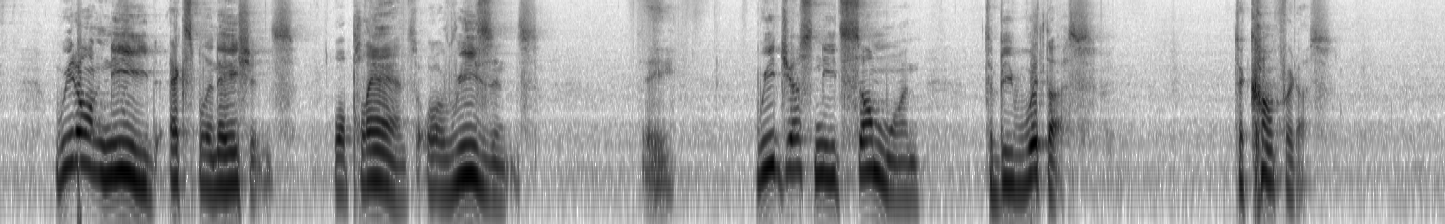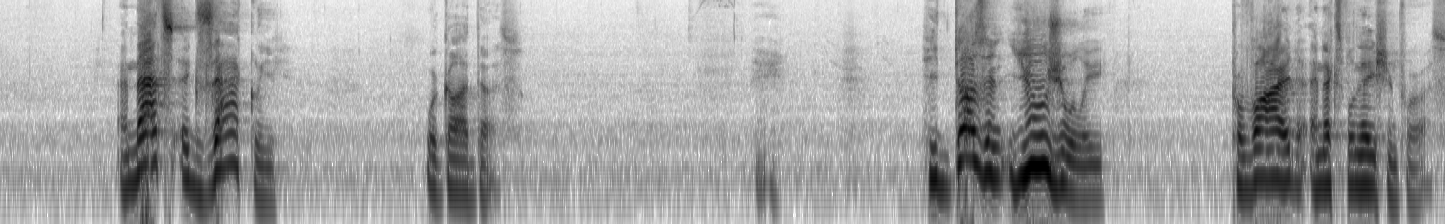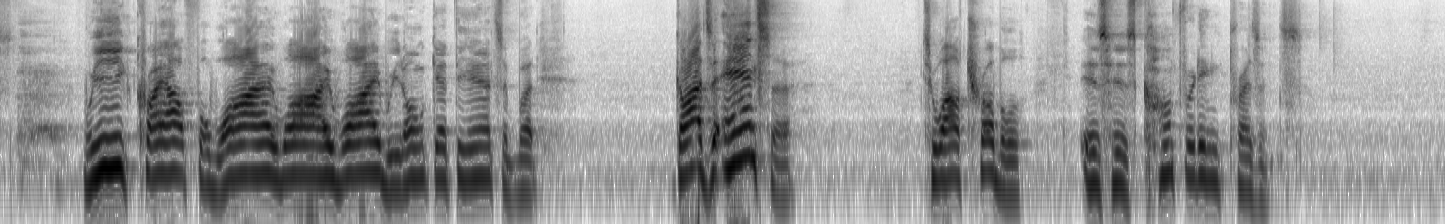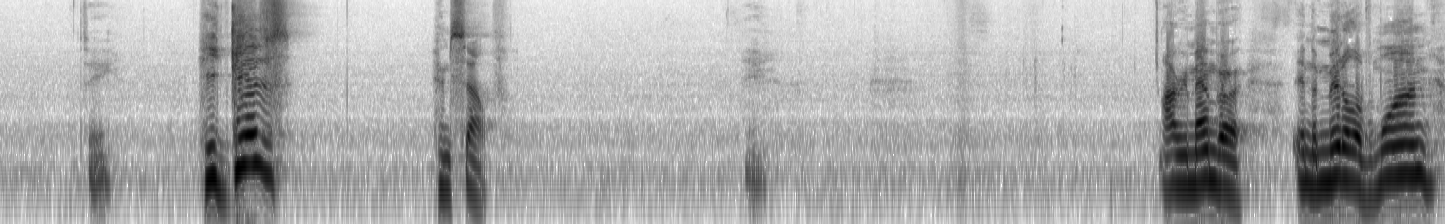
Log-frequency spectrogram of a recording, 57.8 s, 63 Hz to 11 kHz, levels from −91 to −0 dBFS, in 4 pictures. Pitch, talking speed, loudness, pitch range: 195 Hz, 70 wpm, -11 LUFS, 160-210 Hz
